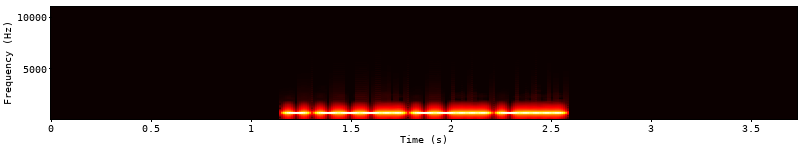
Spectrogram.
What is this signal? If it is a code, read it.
Morse code, heard as a keyed tone, about 44 wpm, 700 Hz. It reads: T876
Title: Numbers - Contest Style - 4-Digit 45wpm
